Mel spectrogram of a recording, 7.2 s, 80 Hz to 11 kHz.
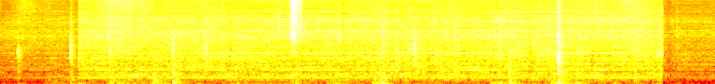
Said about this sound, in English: All this time in the background you can hear my 3D printer printing the top panel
